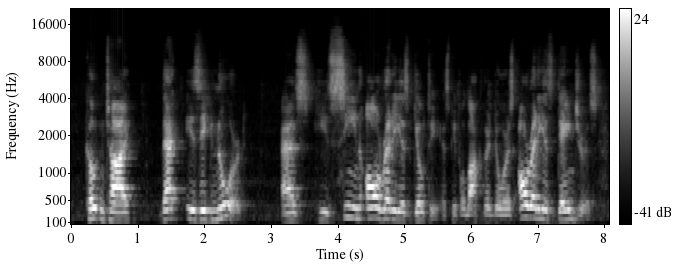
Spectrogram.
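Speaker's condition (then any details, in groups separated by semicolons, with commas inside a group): No condition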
